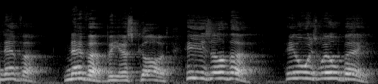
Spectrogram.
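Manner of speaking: rising declaration. Acted. Preacher rising to declare God other.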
